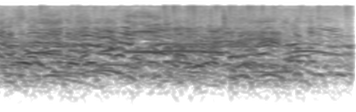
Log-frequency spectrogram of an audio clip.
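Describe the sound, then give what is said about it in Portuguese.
A dense crowd jeers continuously at the scene of an accident in the late morning, greeting Prime Minister António Guterres with booing, whistles and some insults. Overlapping voices boo and shout, shrill whistles cut through, and the noise stays loud and sustained throughout, fading slightly at the end. “Assobios, apupos, até alguns insultos esperavam o primeiro-ministro no local do acidente ao final da manhã.”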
